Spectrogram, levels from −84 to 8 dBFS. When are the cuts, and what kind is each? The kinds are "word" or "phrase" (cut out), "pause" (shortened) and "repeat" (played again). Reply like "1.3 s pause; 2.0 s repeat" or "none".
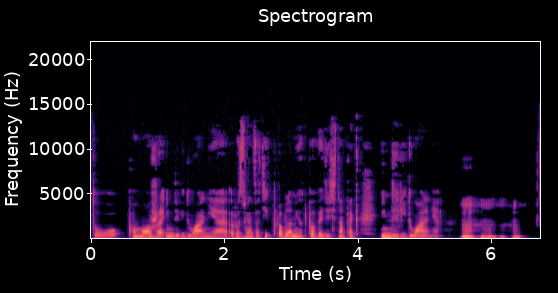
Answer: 3.8 s word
